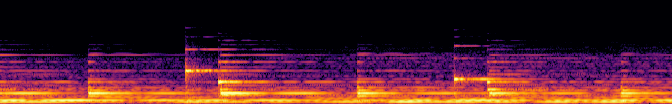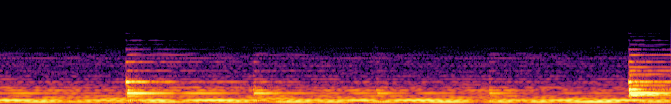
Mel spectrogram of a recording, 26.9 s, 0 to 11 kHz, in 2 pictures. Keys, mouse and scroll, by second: 2.3 click, 6.7 BackSpace, 7.4 click, 19.9 scroll down 1, 20.4 click, 22.8 click, 25.0 alt+right click, 26.4 ctrl+1.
